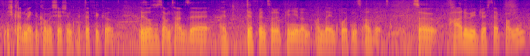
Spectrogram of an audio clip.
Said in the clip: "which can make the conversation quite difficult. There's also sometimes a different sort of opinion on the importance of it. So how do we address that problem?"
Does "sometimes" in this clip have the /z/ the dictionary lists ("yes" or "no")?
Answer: yes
